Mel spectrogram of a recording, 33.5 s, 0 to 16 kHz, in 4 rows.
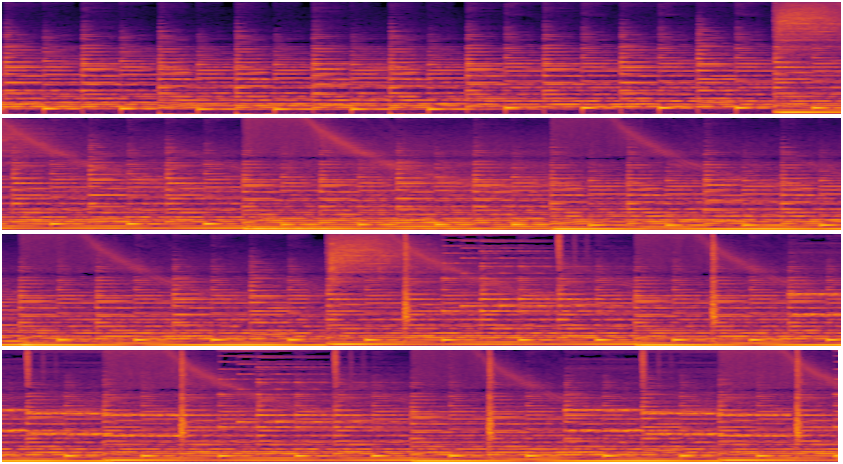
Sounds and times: Music: 0.0 - 33.5.

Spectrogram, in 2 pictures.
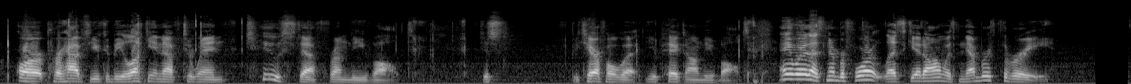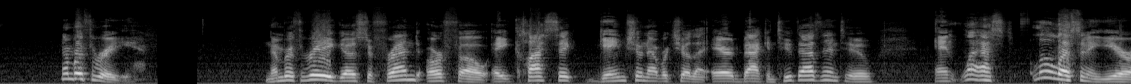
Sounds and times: Speech: 0.2 - 4.1, 4.8 - 5.1, 5.7 - 10.6, 12.0 - 12.9, 14.0 - 20.1, 20.7 - 22.6.

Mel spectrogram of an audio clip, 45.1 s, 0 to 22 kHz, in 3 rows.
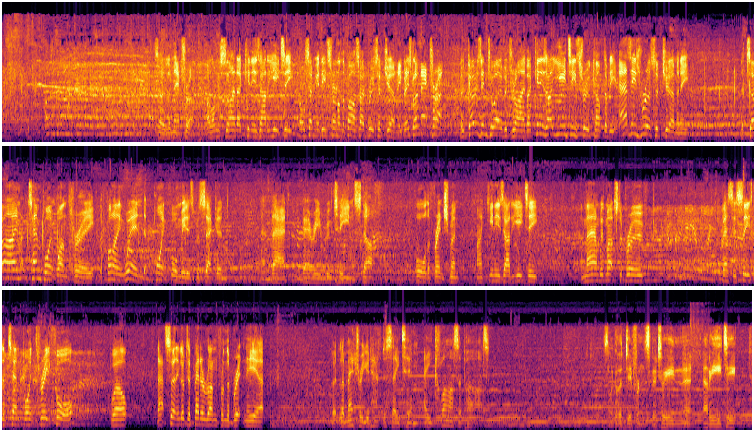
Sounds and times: Outside, urban or manmade: 0.0 - 45.0
Speech: 0.9 - 13.8, 14.8 - 19.6, 20.2 - 22.7, 26.5 - 31.6, 33.2 - 35.3, 36.7 - 39.8, 42.1 - 44.8.

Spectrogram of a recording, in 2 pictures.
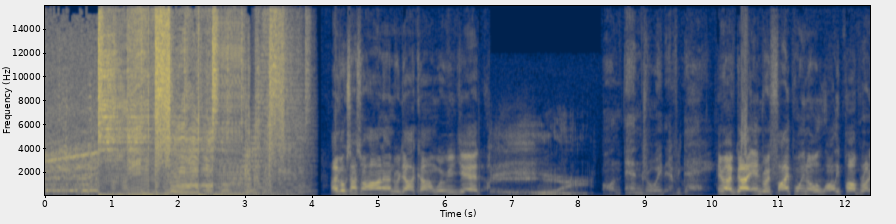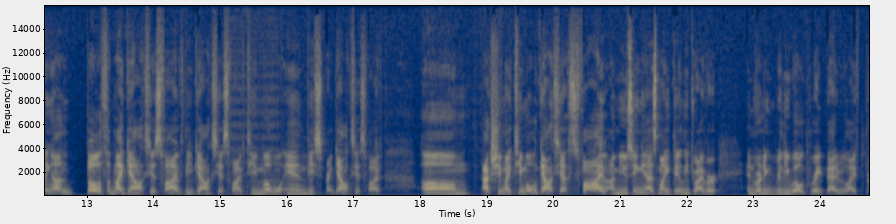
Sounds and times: Speech: 4.3 - 6.6, 8.4 - 24.7.

